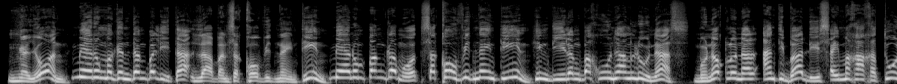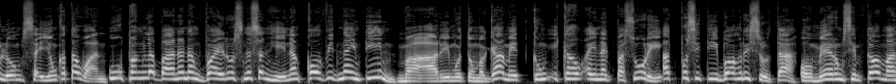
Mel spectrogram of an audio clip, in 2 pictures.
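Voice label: Filipino, voiceover; Covid 19 Vaccine in California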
